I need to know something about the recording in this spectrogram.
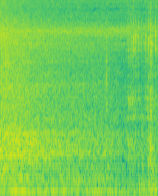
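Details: Chevrolet Corvair air-cooled six with belt off: revs then settles with rough knock running through; knocking present, source unknown.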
